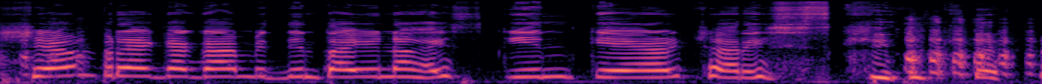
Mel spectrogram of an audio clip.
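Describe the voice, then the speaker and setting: A woman talks while noticeable background noise runs beneath her. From Quezon, Philippines. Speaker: vlogger. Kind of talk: casual vlog narration. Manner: fast; chatty.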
